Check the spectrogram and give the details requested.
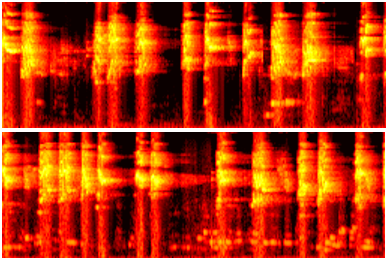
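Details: Champion Javan myna singing in a style recommended for tutoring cage birds: rapid grating, rasping notes packed into dense clusters, each burst under a second, with brief pauses and occasional softer low tones.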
